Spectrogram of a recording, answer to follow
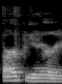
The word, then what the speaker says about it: Barbieri: For decks, how do you pronounce it? Yeah, Barbieri.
